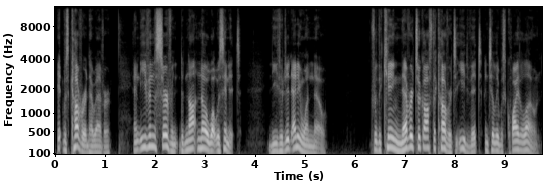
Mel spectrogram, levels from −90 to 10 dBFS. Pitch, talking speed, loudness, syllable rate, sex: 140 Hz, 220 wpm, -21 LUFS, 6.5 syllables/s, male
